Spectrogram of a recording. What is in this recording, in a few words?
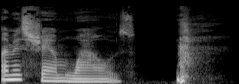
trader monolog; 商人杰恩（七日杀）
